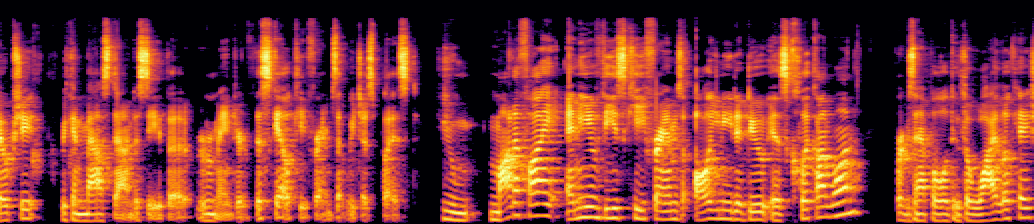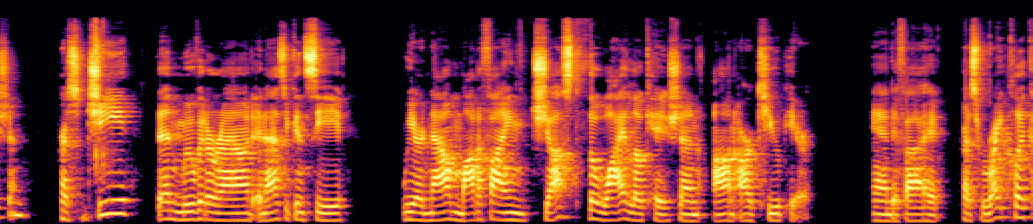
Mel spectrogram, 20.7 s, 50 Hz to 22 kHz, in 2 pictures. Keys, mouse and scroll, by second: 0.0 scroll down 2, 0.2 scroll up 2, 0.3 scroll down 2, 0.5 scroll up 2, 0.7-1.3 scroll down 2, 7.7 click, 11.1 g.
